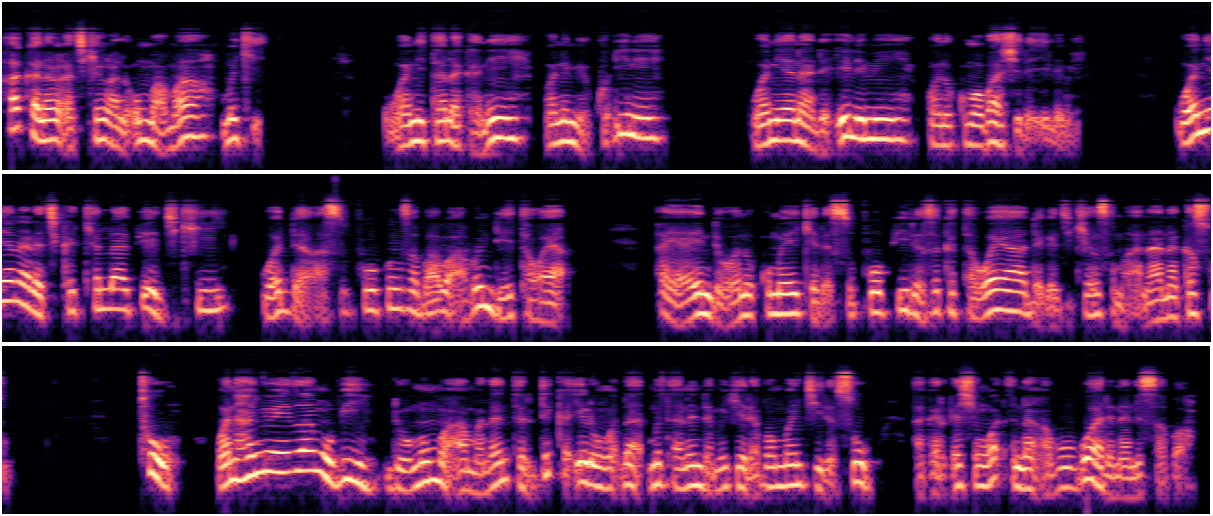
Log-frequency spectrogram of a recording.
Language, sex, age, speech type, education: Hausa, male, 30-45, spontaneous, tertiary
